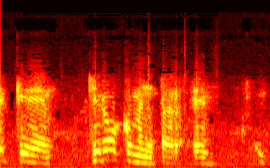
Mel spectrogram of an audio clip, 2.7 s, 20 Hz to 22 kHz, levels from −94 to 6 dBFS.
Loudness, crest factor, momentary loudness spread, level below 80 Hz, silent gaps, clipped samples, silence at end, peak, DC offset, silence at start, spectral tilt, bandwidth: -15 LUFS; 16 dB; 16 LU; -52 dBFS; none; under 0.1%; 0.05 s; 0 dBFS; under 0.1%; 0 s; -6.5 dB/octave; 8 kHz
